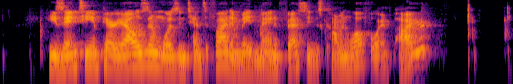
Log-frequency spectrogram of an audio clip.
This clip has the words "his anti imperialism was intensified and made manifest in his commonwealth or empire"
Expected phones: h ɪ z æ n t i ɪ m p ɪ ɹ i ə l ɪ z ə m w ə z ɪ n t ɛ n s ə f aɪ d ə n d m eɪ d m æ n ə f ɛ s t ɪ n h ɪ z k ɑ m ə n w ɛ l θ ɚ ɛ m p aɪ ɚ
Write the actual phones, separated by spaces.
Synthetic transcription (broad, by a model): h ɪ z æ n t i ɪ m p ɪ ɹ i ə l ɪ z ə m w ə z ɪ n t ɛ n s ə f aɪ d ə n m eɪ d m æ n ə f ɛ s t ɪ n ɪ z k ɑ m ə n w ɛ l f ɚ ɛ m p aɪ ɚ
